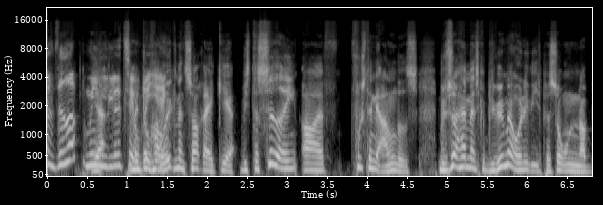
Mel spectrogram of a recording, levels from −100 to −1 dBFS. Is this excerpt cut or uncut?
cut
